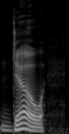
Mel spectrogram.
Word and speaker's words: do: Now, this one actually is dough. That's how it's pronounced, dough.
